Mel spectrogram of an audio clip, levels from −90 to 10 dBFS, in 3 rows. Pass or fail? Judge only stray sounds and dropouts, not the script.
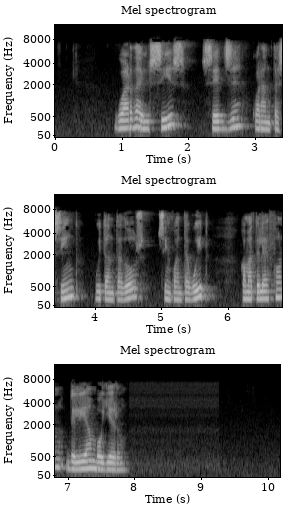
pass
